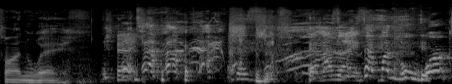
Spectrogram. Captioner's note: laughing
